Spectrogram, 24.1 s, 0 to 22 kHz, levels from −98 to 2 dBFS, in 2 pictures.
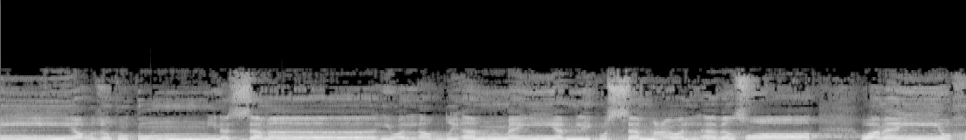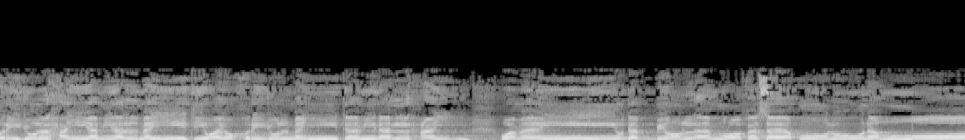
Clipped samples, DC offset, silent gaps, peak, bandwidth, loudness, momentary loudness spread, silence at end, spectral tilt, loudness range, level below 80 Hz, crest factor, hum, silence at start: under 0.1%; under 0.1%; none; -2 dBFS; 11.5 kHz; -14 LUFS; 4 LU; 0 s; -4.5 dB/octave; 1 LU; -54 dBFS; 12 dB; none; 0 s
